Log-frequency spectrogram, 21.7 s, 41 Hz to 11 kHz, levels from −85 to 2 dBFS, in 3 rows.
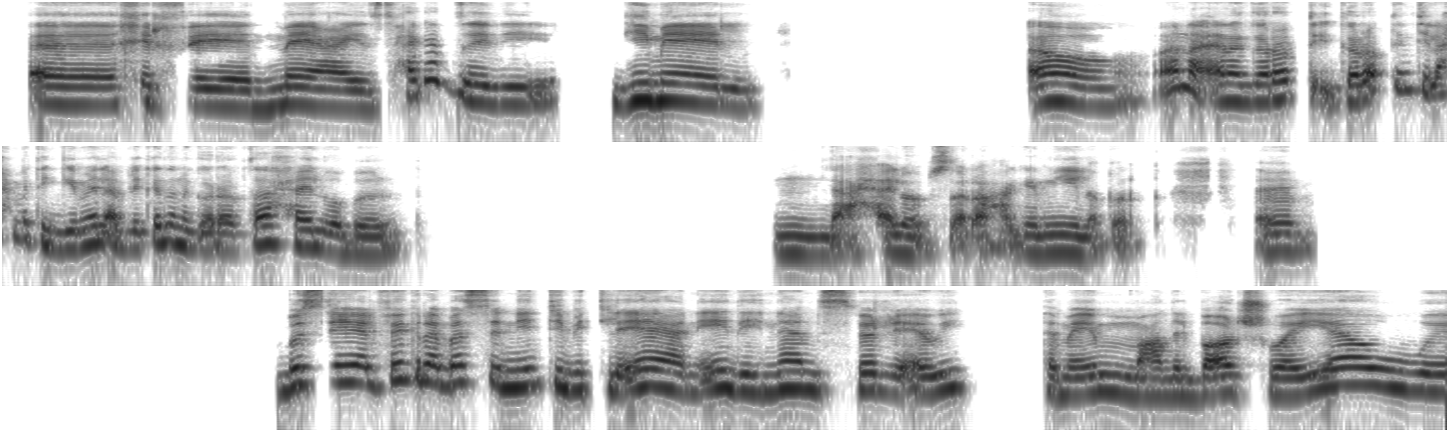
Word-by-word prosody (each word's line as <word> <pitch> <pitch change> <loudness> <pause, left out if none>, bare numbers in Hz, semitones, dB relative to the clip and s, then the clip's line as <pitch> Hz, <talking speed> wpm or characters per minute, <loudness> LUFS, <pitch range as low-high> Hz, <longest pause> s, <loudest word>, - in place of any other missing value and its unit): آآ، 185 -7 +2
خِرفان، 175 -4 0
ماعِز 170 -4 +2
حاجات 245 0 0
زي 205 -2 +1
دي، 190 +4 -4 0.3
جِمال. 195 -4 +3 1.3
آه، 205 0 +1
أنا 355 -1 +3
أنا 210 - +3
جرّبت 225 +4 0
جرّبتِ 315 - 0
أنتِ 330 0 -5
لحمة 275 -3 -4
الجِمال 205 +3 -1
قبل 180 - -2
كده؟ 225 +6 -2
أنا 215 - +1
جرّبتها 185 +4 -1
حلوة 195 -7 -1
برضه. 150 -1 -6 1.8
إمم، 150 -1 -3
لأ، - - -1
حلوة - - -1
بصراحة - - -3
جميلة 155 -1 -3
برضه. - - -11 0.5
آمم 85 +1 -5 2.0
بُصّي 255 +6 +3
هي 275 -1 +4
الفكرة 290 +4 +1
بس 270 +1 +1
إن 230 -3 +3
أنتِ 240 +1 -1
بتلاقيها 210 +1 0
يعني 205 -5 +1
إيه 225 0 +2
دِهنها 195 +2 +1
مصفِر 200 -2 0
أوي 210 +6 -1 0.3
تمام، 170 +1 -1
عن 160 -1 0
البقر 165 +3 +3
شوية، 185 +8 +2
و 230 -4 0
200 Hz, 125 wpm, -19 LUFS, 175-230 Hz, 2.0 s, هي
